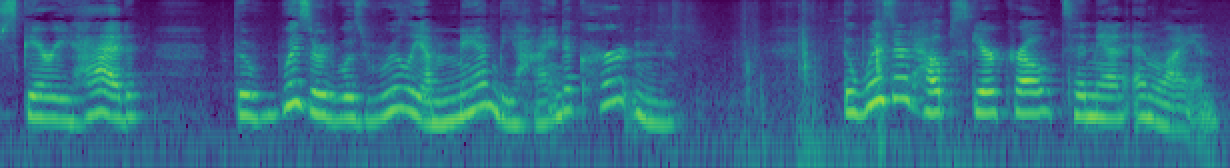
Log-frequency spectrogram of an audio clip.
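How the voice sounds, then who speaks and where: Woman, children's story host, animated read-aloud, chatty with viewers, fairly high voice. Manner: animated and chatty, addresses viewers as "you guys".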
